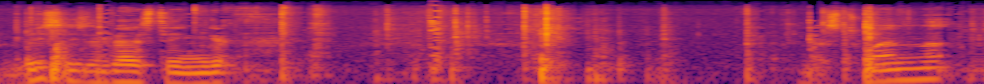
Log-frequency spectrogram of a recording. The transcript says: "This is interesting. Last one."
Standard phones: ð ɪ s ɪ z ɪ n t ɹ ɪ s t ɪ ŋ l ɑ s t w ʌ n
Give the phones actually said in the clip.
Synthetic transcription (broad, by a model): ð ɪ s ɪ z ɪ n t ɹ s t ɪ ŋ n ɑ s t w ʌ n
